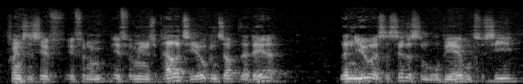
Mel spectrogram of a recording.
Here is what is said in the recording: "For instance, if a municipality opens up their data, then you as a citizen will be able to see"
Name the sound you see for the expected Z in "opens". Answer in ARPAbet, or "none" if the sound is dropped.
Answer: S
